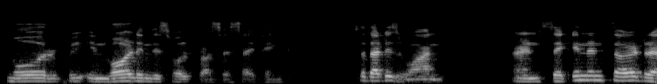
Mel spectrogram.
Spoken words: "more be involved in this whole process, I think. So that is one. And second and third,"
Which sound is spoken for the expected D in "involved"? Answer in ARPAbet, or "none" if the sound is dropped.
D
